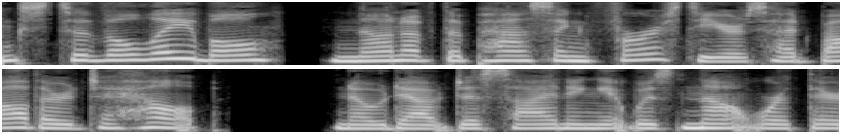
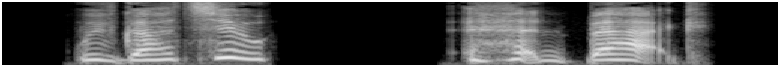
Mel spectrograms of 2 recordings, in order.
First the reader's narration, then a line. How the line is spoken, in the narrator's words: I coughed between huge gasps of air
